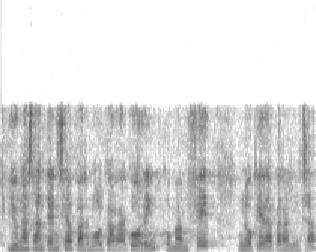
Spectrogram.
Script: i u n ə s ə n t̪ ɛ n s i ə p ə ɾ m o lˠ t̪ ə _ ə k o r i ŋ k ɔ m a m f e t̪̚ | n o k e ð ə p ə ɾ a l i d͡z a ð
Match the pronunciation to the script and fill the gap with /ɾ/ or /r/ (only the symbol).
r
